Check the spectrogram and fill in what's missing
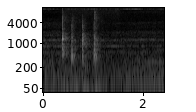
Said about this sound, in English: there was a knock at the front door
